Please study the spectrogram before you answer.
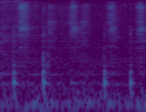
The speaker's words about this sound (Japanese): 今もう紙に創意工夫って書いてます。創意工夫。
